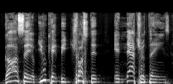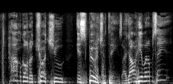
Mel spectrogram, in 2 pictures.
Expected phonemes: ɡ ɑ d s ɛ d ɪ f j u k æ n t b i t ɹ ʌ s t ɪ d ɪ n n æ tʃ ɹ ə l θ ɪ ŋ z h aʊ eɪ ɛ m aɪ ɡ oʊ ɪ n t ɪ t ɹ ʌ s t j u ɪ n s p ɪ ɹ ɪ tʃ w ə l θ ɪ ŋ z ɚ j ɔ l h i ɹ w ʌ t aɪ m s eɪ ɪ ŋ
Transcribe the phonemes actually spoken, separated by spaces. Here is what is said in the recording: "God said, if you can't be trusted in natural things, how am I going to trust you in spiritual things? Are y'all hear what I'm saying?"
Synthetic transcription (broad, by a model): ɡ ɑ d s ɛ ɪ f j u k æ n b i t ɹ ʌ s t ɪ d ɪ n n æ tʃ ɹ l θ ɪ ŋ z h aʊ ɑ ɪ m ɡ oʊ ɪ n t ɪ t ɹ ʌ s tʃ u ɪ n s p ɪ ɹ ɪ tʃ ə l θ ɪ ŋ z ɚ j ɔ l h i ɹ w ʌ t aɪ m s eɪ ɪ ŋ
